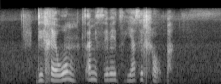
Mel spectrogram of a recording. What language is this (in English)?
Southern Sotho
